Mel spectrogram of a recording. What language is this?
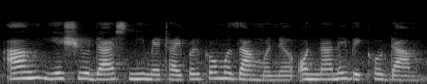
Bodo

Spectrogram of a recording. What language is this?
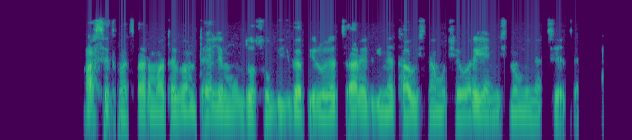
Georgian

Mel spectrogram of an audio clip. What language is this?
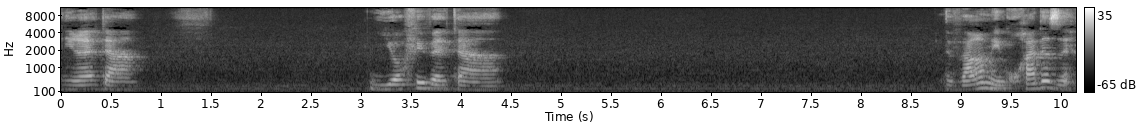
Hebrew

